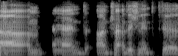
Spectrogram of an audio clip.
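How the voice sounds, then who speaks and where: A man's fairly low voice with a British accent, very slow pace and fairly even intonation. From UK. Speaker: forex trader and investor. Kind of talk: casual live-stream chat. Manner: halting, many fillers and repeats.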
